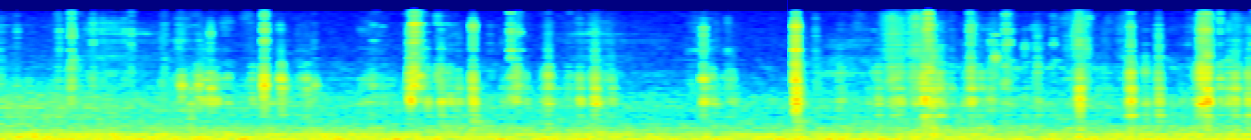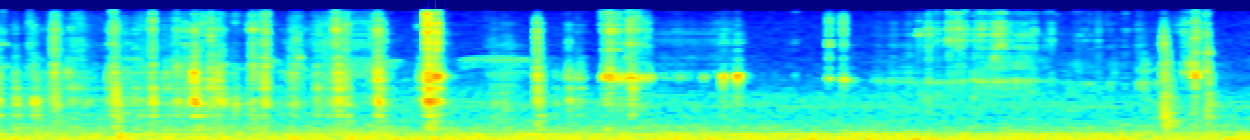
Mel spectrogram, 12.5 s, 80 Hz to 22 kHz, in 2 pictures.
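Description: Irregular small clicks, taps and rattles as a miniature plastic trash cart is handled against the rear loader of a 1:34 scale diecast garbage truck model and set back down, over a low steady hum.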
